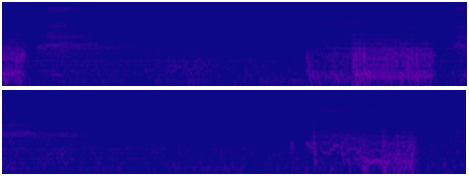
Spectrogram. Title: PUG SOUNDS ASMR - Pangpang the Pug sleeping and snoring in his new frog sweater (YouTube Live Short)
